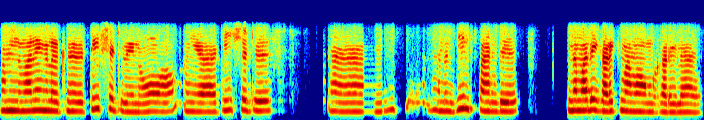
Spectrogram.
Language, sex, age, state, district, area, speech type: Tamil, female, 18-30, Tamil Nadu, Sivaganga, rural, conversation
